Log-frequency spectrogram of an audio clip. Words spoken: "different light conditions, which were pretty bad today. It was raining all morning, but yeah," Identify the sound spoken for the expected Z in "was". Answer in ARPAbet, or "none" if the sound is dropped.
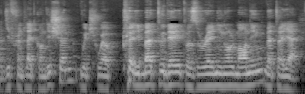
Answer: Z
